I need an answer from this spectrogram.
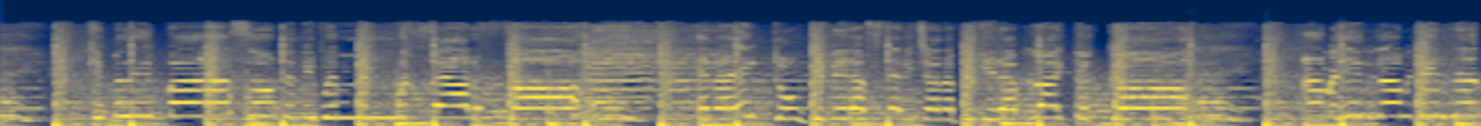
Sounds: music, pop music

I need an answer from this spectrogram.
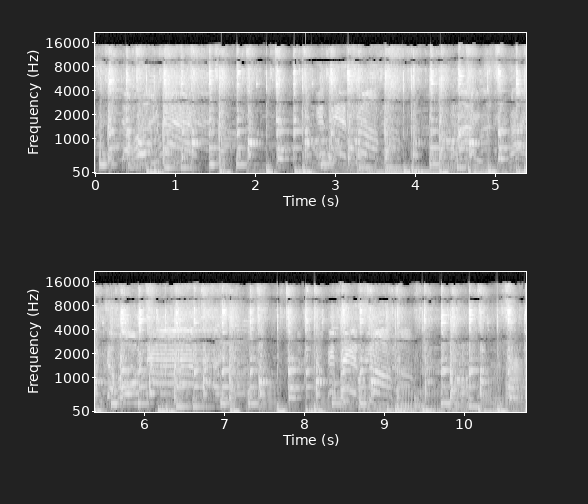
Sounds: music

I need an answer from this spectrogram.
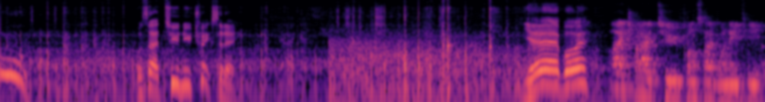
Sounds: skateboarding

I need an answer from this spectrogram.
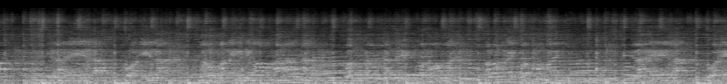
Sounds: music of latin america, music

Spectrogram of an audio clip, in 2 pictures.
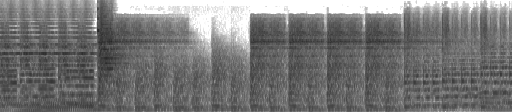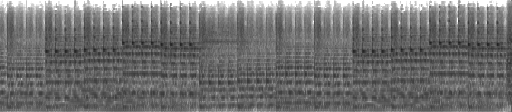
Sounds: music

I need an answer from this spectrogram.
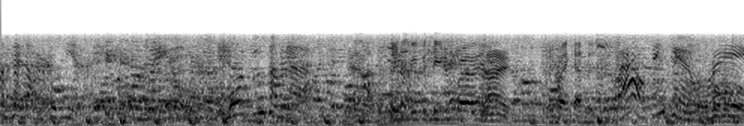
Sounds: speech, music

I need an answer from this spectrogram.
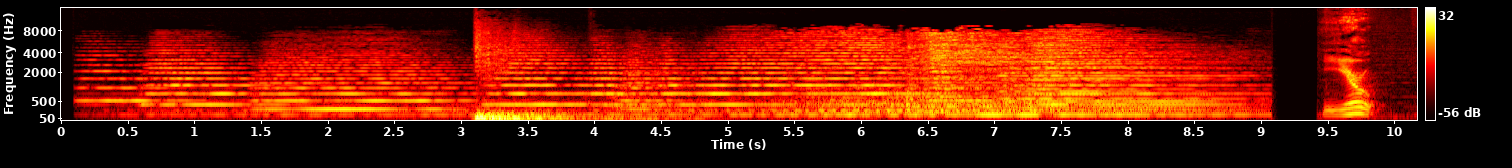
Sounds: brass instrument, trumpet

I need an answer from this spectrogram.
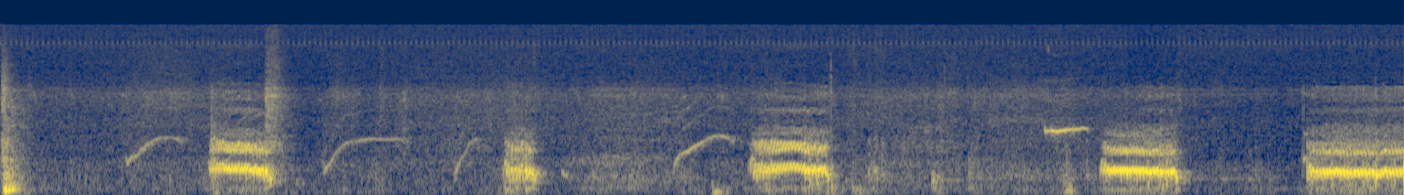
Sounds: cat purring

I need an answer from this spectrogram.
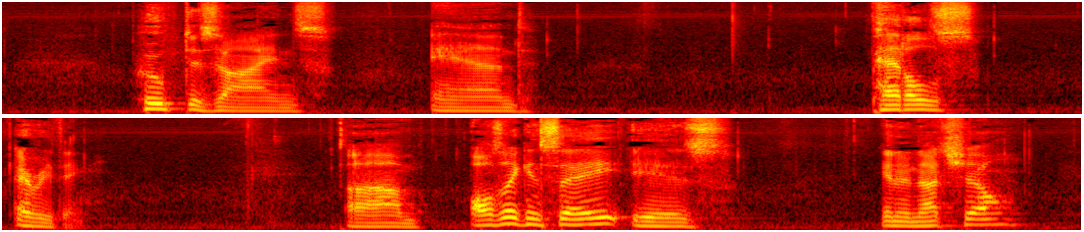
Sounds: speech

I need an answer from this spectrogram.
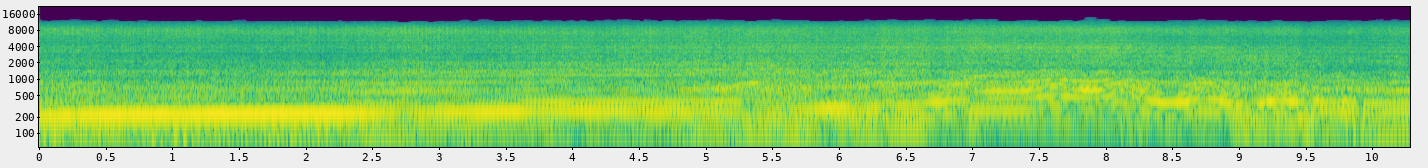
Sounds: vehicle, truck

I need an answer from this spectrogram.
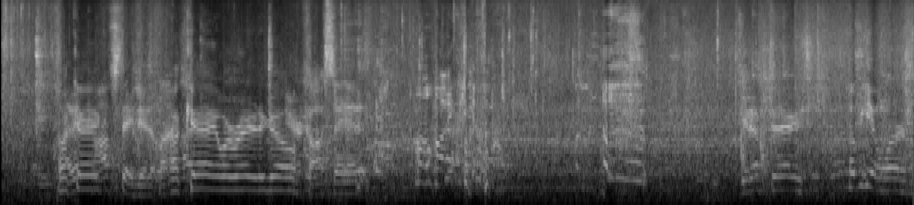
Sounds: speech

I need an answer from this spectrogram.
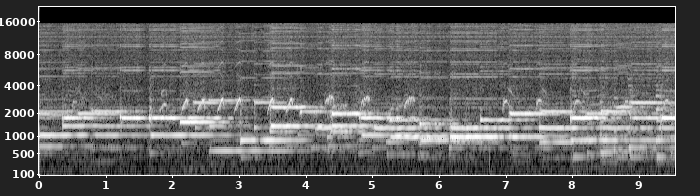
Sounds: soundtrack music, background music, music

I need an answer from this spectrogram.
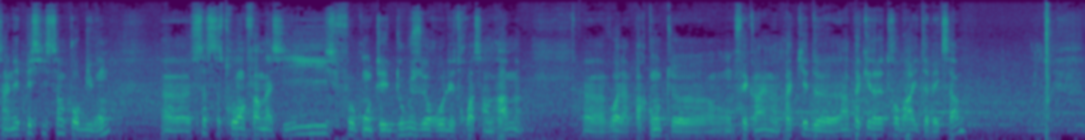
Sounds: speech

